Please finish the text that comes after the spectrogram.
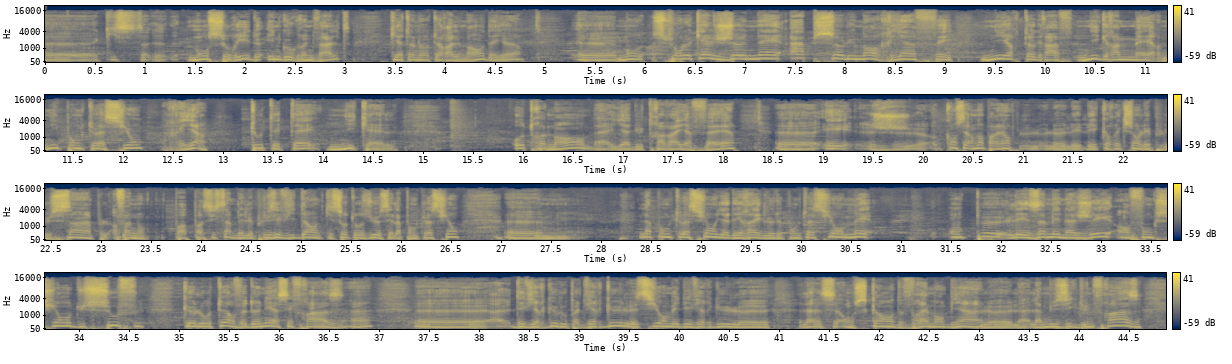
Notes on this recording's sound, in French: Nous sommes le 18 septembre 2022 et assis à une table du bar le Clémenceau de Jard sur mer. Nous recevons des auteurs et des éditeurs qui participent à Escale Littéraire, le festival proposé par la communauté de commune Vendée Grand littoral.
